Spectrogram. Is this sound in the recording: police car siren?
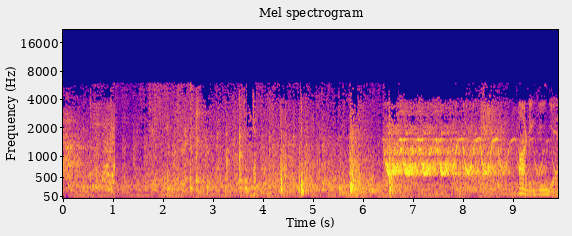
yes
